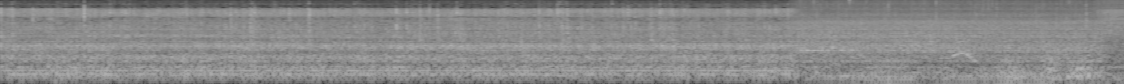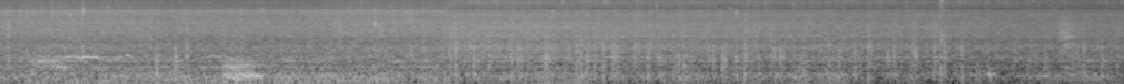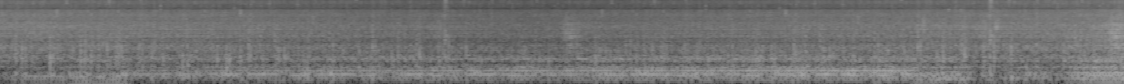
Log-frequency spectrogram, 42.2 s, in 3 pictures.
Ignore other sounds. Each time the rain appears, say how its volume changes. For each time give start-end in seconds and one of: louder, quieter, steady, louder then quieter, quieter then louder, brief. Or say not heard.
0.0-42.1 quieter.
